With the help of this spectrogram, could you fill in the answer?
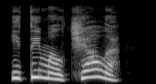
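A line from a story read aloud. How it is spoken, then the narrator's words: Yell. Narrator (Russian): завопила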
